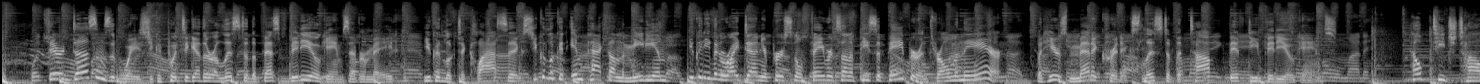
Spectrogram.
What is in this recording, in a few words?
VO Commercial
